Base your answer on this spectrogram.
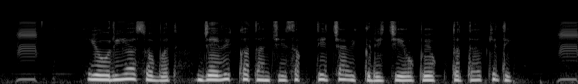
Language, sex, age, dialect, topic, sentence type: Marathi, female, 25-30, Standard Marathi, agriculture, question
